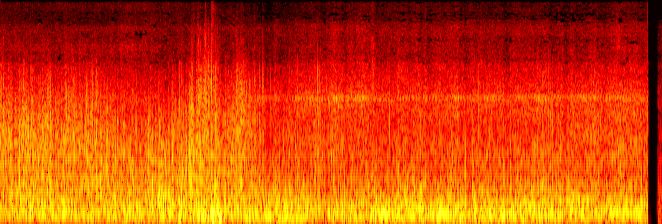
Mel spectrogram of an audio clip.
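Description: Steady wind rushing over the microphone from a vehicle moving along a highway, with road and engine noise underneath. The sound drops out suddenly for a moment just before the end.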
